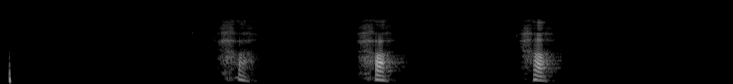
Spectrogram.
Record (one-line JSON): {"exhalation_length": "7.3 s", "exhalation_amplitude": 8655, "exhalation_signal_mean_std_ratio": 0.2, "survey_phase": "alpha (2021-03-01 to 2021-08-12)", "age": "45-64", "gender": "Female", "wearing_mask": "No", "symptom_none": true, "smoker_status": "Never smoked", "respiratory_condition_asthma": false, "respiratory_condition_other": false, "recruitment_source": "REACT", "submission_delay": "3 days", "covid_test_result": "Negative", "covid_test_method": "RT-qPCR"}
